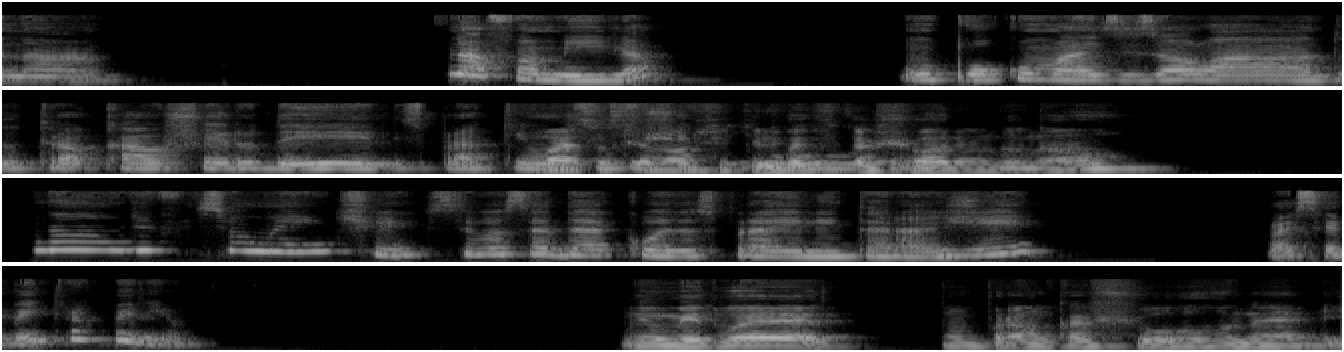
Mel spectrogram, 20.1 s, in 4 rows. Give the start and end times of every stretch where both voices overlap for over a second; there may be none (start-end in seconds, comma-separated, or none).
7.0-8.6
